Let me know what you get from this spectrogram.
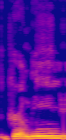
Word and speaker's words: Guerline: My name is Guerline, Telusma Emmanuel, Guerline, usually in English pronounced.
